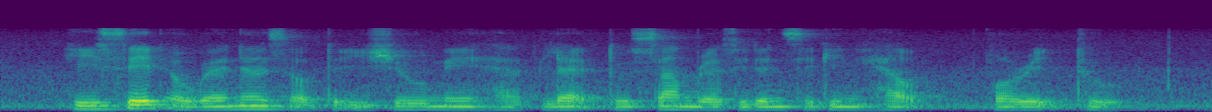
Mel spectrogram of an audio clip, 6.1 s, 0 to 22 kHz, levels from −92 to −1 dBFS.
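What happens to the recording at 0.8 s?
At 0.8 s the speech runs on intact, with no dropout, click, distortion or other fault to be heard.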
